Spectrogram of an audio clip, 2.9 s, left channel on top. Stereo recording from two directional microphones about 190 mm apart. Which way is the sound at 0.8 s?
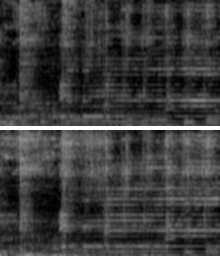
80° left.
